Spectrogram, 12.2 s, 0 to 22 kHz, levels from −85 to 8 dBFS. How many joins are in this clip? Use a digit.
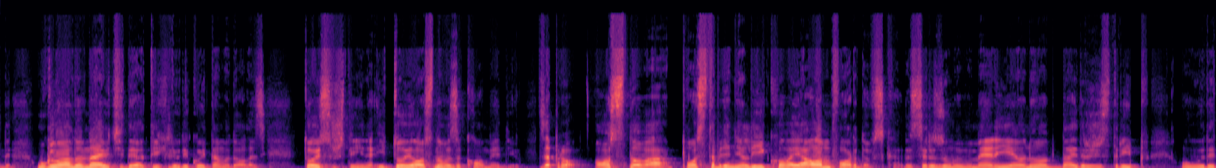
1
